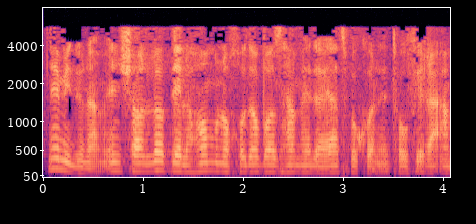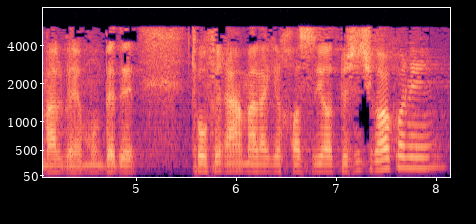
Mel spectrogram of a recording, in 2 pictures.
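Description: A man's voice: mid-range voice, steady tone, creaky, slightly rough. A man from Tehran with a Tehran accent, giving a night-prayer sermon in a folksy, conversational way and acting out the dialogue of his anecdotes. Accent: Tehran Persian. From Tehran, Iran. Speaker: preacher. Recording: echoey dull hall recording.

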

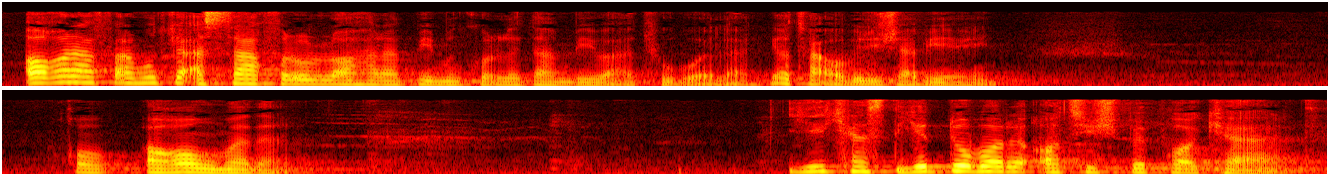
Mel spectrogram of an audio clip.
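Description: Gravelly dark-voiced guy preaching a story sermon, acts out the voices, dull recording, long hall echo. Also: a little high. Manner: acts out quoted voices, swings between loud and hushed.

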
